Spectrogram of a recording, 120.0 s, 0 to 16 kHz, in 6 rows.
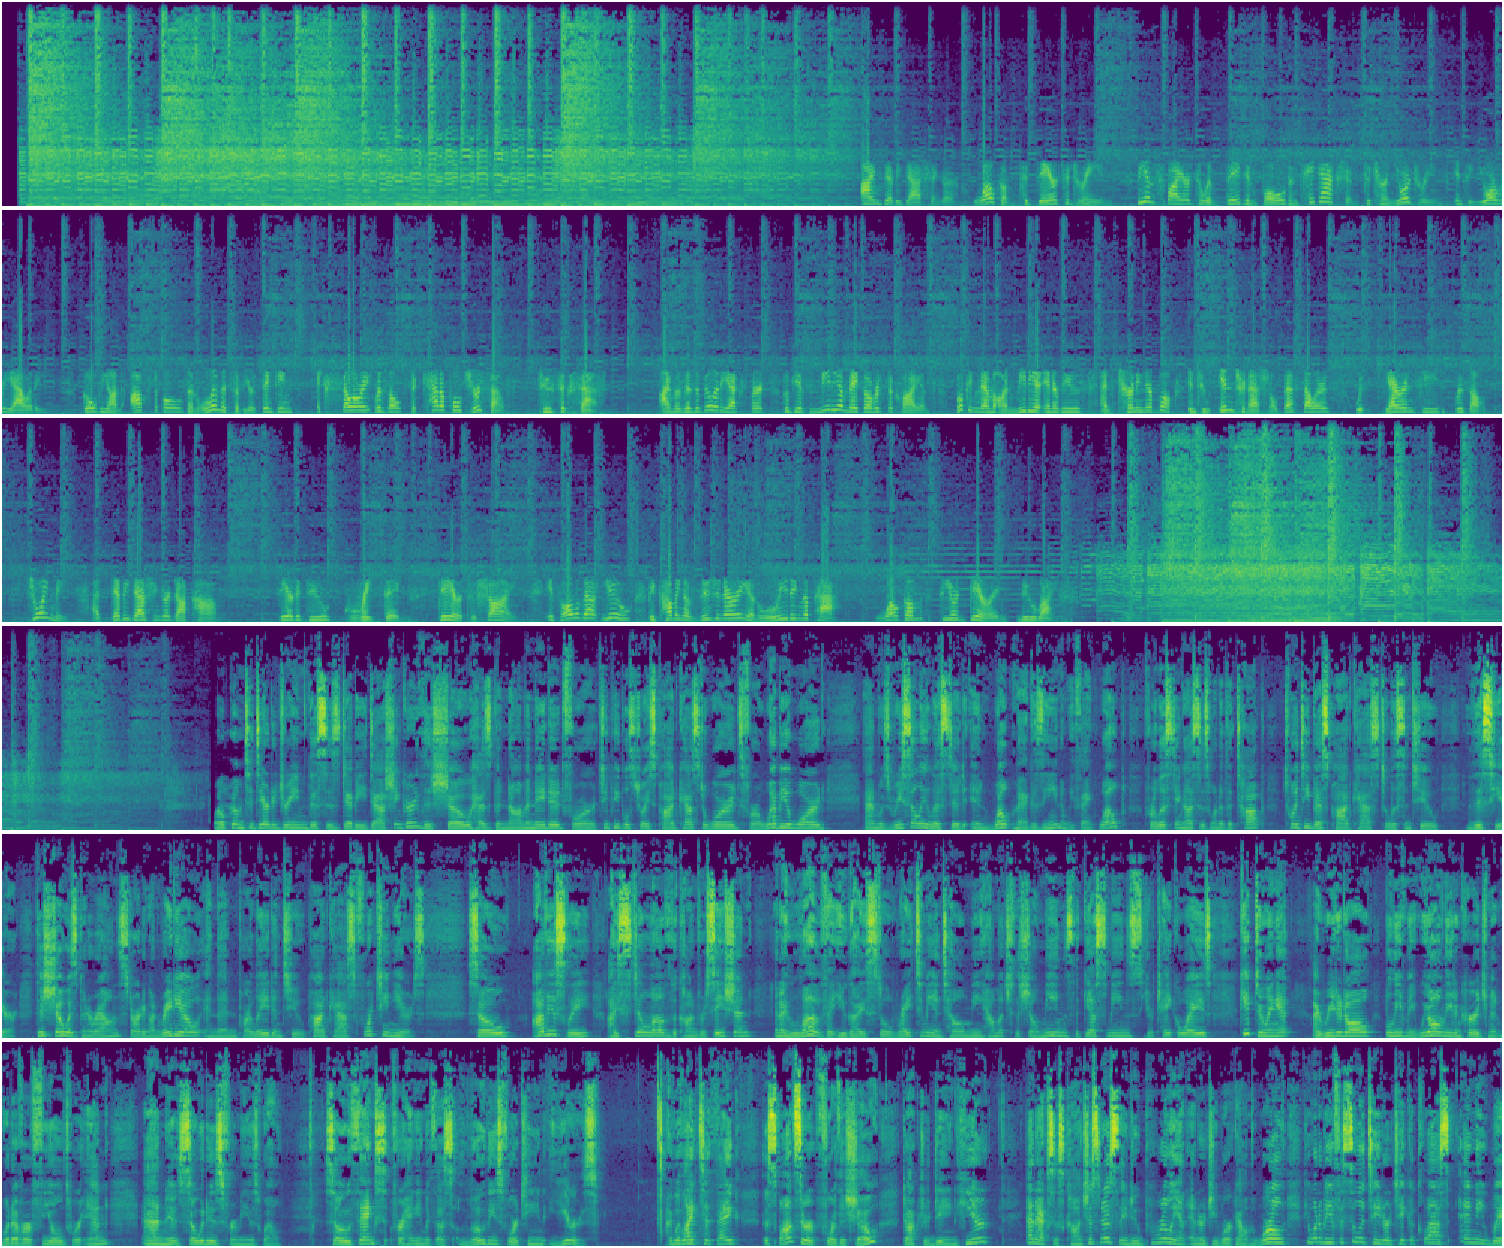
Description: Talk Show Episode
The award-winning DARE TO DREAM Podcast is your #1 transformation conversation.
